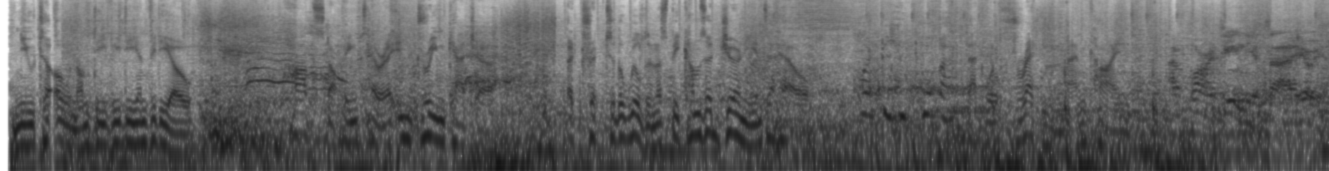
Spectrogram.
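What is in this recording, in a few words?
English UK, Commercial; GoLocalise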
